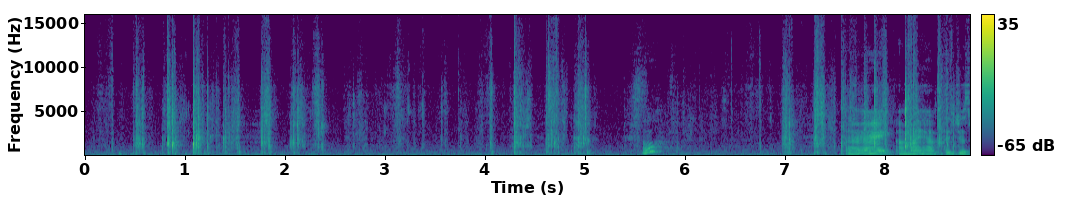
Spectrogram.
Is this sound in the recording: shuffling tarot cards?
yes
